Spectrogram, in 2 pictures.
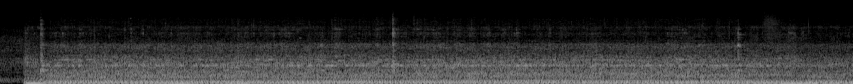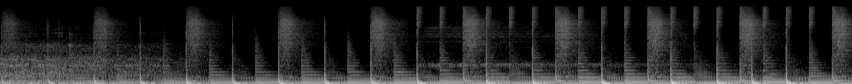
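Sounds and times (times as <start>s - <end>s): tractor engine under load: 0.0s - 10.7s.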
